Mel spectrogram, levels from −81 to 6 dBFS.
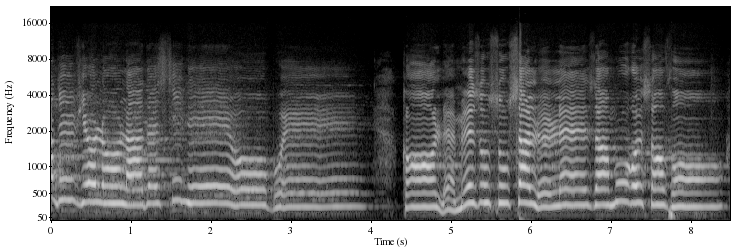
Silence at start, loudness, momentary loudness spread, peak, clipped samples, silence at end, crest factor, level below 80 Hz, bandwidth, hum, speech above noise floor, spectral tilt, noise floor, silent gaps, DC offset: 0 s; -15 LUFS; 11 LU; 0 dBFS; under 0.1%; 0 s; 16 dB; -52 dBFS; 15 kHz; 50 Hz at -50 dBFS; 27 dB; -4 dB/octave; -42 dBFS; none; under 0.1%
